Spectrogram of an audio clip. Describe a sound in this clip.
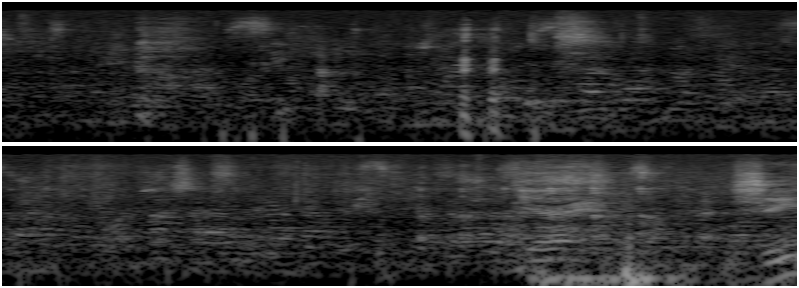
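A crowd of people murmurs and chatters quietly in a large hall.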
